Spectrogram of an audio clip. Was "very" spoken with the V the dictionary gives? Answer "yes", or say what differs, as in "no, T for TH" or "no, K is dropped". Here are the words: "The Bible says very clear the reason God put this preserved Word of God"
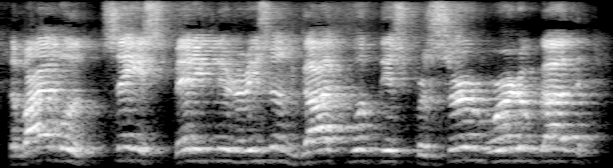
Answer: no, B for V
